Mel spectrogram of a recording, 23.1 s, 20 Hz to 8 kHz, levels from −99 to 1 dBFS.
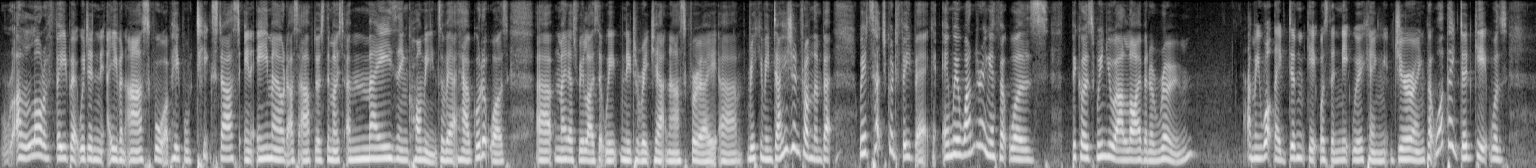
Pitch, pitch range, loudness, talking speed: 180 Hz, 165-205 Hz, -14 LUFS, 210 wpm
